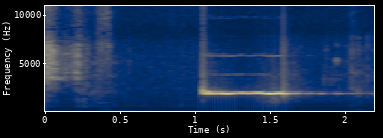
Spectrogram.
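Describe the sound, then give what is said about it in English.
An answering machine sounds a single steady electronic beep, a clear pure tone holding for about a second after a brief pause, signaling the caller to leave a message. “Sorry, can't come to the phone right now. Please leave your message at the sound of the beep.”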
